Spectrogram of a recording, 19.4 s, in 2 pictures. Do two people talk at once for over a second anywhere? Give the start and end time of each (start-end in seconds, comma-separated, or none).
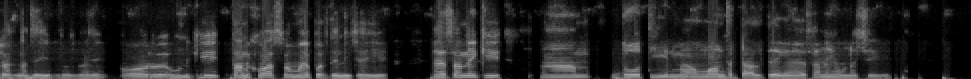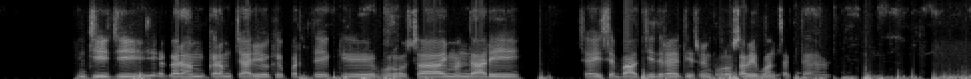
none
